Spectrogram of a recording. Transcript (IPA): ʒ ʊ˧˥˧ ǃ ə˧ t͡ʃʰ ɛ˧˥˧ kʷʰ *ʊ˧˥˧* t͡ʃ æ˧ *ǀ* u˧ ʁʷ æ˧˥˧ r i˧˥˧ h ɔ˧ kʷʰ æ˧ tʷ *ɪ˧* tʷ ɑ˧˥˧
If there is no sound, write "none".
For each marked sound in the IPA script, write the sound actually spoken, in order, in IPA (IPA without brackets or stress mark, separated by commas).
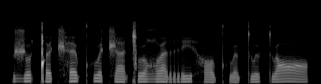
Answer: ə˧˥˧, ǀ, ɪ˧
